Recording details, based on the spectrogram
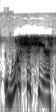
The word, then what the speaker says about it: Worcestershire: All right, first of all, it's pronounced Worcestershire sauce.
